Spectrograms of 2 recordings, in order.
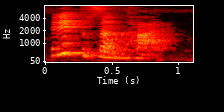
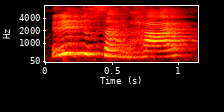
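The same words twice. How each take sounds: First: Said in the usual way. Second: ऋतु संहार said slowly, each word stressed, rising at the end; slow emphatic repeat. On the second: Shown as a demonstration. (ऋतु संहार को धीरे और ज़ोर देकर दोहराना) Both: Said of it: "teacher repeats the title".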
